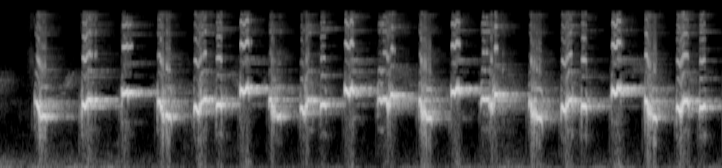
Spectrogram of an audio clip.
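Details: Sooty-headed bulbul pouring out a continuous rapid song, used as a lure for other bulbuls: steady series of liquid, whistled two-part notes alternating higher and lower, with no pauses.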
